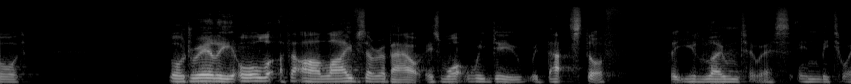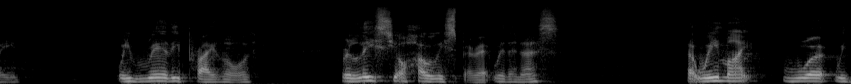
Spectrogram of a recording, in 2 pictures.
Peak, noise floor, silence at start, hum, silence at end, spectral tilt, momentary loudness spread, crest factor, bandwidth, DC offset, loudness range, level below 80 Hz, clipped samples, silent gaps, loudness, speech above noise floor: -12 dBFS; -78 dBFS; 0 s; none; 0 s; -5.5 dB/octave; 15 LU; 20 dB; 15.5 kHz; under 0.1%; 9 LU; -68 dBFS; under 0.1%; none; -33 LUFS; 46 dB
